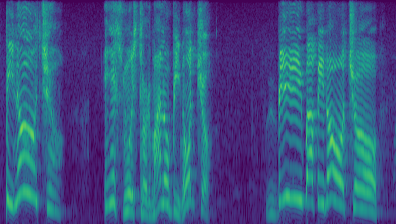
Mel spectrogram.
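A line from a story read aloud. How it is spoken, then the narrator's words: Shouted together. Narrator (Spanish): gritaron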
